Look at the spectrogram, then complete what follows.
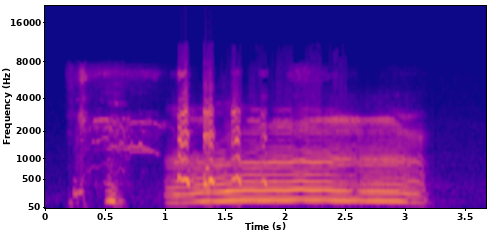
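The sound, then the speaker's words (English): A person makes a short vocal sound, then imitates an ox's moo: one long, low, droning call held steady for about two seconds before cutting off into silence. Fairly loud. “You hear an oxen mooing somewhere.”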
